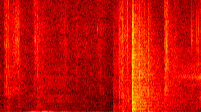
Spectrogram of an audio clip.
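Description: A stack of tarot cards being handled: faint rustling and ticks, then one sharp tap a little past halfway as the stack is squared or set down.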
